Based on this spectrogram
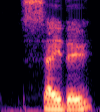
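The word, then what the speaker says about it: Saidou: Oh, we're about to drop one very soon by a kid called Sadu. I think that's how we pronounce it. S A I D O U.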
